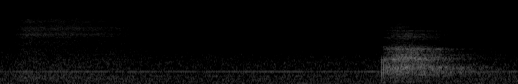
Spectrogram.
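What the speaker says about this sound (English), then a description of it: "And so we take 1 more breath." A slow, deep breath in through the nose, then a long pause and a fuller breath out through the mouth, soft and close in a quiet room.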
